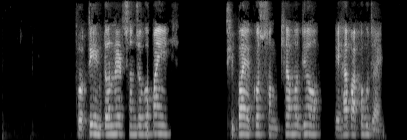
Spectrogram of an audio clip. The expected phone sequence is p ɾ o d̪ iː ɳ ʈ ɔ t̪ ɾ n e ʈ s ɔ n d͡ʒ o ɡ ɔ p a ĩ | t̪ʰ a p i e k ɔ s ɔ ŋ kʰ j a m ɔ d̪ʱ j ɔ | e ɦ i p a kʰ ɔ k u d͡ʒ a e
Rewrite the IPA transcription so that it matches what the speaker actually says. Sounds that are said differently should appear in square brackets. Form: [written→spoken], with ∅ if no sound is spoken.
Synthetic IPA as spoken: p ɾ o [d̪→t̪] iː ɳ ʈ ɔ [t̪→∅] ɾ n e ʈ s ɔ n d͡ʒ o ɡ ɔ p a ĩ | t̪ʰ [a→i] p [i→a] e k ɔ s ɔ ŋ kʰ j a m ɔ d̪ʱ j ɔ | e ɦ [i→a] p a kʰ ɔ k u d͡ʒ a e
